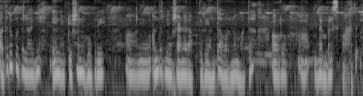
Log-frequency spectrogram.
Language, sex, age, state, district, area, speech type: Kannada, female, 60+, Karnataka, Koppal, urban, spontaneous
